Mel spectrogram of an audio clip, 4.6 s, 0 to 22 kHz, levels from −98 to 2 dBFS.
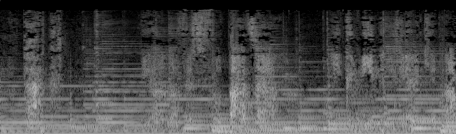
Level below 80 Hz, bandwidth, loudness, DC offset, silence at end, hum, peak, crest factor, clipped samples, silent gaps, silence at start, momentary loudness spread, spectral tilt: -44 dBFS; 16.5 kHz; -31 LUFS; 0.9%; 0 s; none; -12 dBFS; 18 dB; under 0.1%; none; 0 s; 8 LU; -5 dB/octave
